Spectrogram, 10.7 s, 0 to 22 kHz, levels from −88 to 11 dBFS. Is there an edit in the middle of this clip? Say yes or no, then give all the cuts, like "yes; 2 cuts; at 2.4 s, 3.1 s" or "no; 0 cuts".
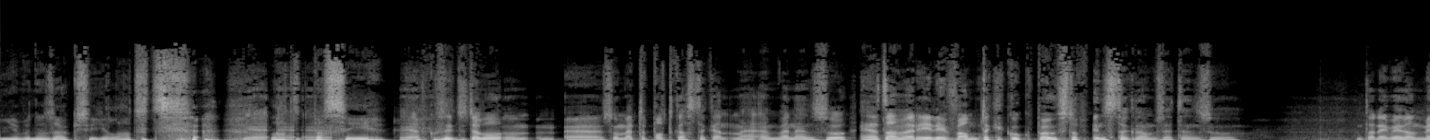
yes; 2 cuts; at 3.7 s, 6.4 s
